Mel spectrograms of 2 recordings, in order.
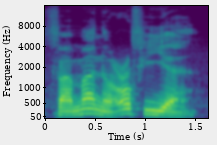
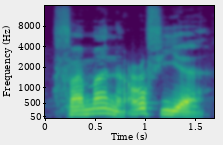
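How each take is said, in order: No difference in how they are said.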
